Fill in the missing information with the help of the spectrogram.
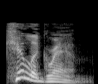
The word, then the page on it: kilogramme: British English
